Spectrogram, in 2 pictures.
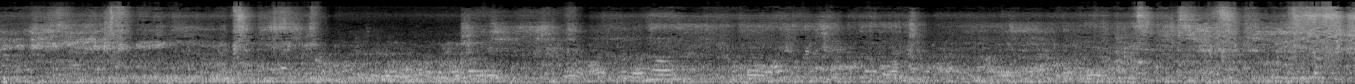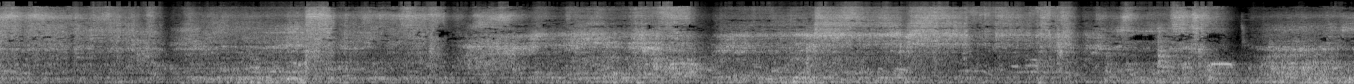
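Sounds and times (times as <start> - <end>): laser cutting machine running: 0.0 - 27.0
assist gas hissing: 11.3 - 27.0.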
